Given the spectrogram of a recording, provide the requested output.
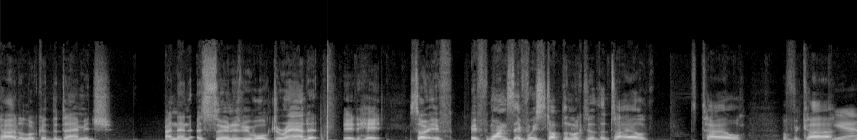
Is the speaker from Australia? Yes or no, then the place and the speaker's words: yes; Australia; This is embarrassed about being Australian, about being a Clarkie.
